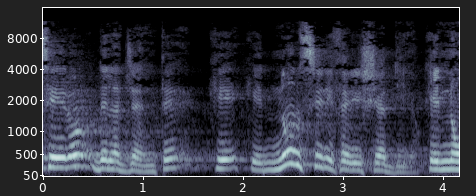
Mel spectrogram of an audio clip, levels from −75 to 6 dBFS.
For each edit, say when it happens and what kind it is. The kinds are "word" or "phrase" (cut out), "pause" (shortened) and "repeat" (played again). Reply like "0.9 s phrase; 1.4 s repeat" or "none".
none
